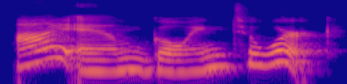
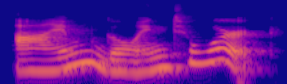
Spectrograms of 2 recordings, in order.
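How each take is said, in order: First: The words I am are said separately. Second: The words I am merge into I'm.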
